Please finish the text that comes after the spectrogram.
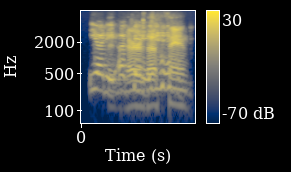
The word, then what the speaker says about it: Yuri: about you you already I don't know if I pronunciation right but is right it's all right Yuri I uid um my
